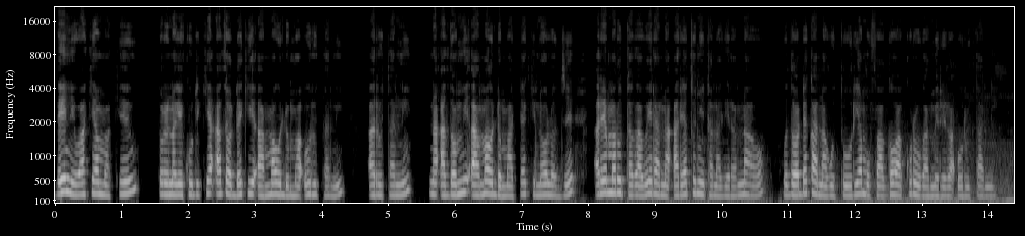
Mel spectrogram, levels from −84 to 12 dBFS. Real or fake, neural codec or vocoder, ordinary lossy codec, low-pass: fake; vocoder, 44.1 kHz, 128 mel bands, Pupu-Vocoder; none; none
